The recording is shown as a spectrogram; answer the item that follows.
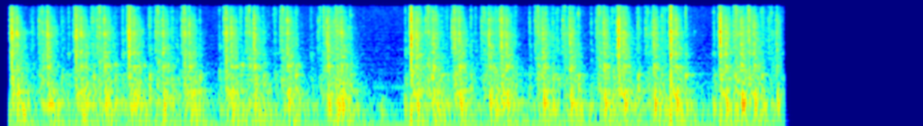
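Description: Typewriter keys striking in a rapid run, with a brief pause about halfway through. The typing stops suddenly about a second before the end.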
